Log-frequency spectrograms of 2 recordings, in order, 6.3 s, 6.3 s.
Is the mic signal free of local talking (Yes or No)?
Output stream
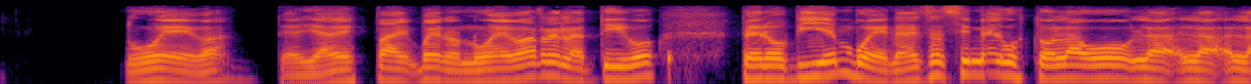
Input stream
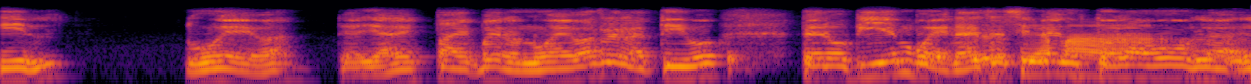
No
